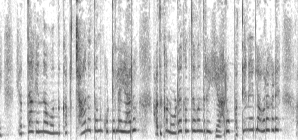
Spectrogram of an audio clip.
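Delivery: high, put-on complaining voice; whiny complaint. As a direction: whine high about the missing tea. Complaining nobody brought tea.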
